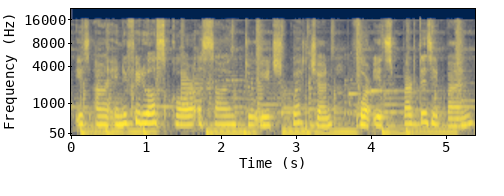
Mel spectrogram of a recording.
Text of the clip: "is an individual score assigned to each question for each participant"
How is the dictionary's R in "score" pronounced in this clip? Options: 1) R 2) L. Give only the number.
1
